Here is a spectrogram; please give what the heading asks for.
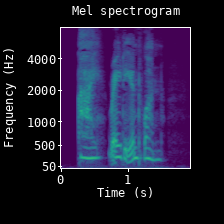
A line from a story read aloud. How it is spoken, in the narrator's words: whispered Mara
